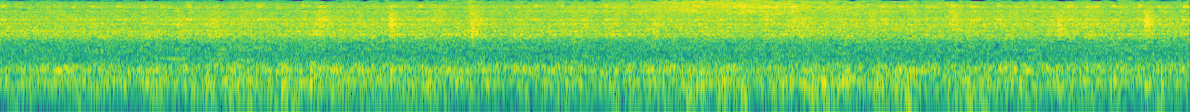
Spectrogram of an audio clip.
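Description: Steady rumble of train wheels on rail as a moving train passes close alongside a line of open-top freight wagons.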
